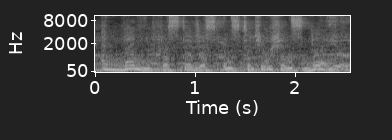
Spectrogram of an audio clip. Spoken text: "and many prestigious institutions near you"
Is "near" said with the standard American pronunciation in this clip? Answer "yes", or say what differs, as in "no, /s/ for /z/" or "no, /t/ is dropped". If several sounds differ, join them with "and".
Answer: no, /l/ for /ɹ/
